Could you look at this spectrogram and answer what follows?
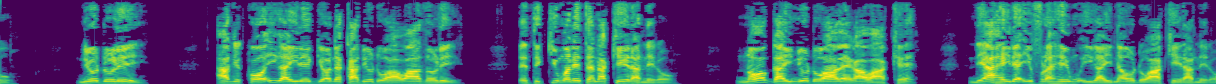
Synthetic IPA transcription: o | neodoɾe | aɣekɔiɣaiɾeɡeɔnɛkaneondowawaðɔɾe | netekiumanetɛnakeːɾaneɾɔ | nɔɡaineondowawɛɣawakɛ | neaɦɛiɾɛʔifuɾaɦemuiɣainaondowakeːɾaneɾɔ

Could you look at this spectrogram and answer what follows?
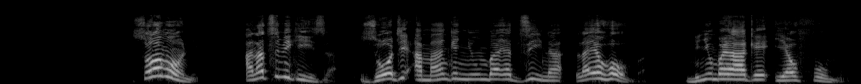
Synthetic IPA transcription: sɔlɔmɔnḭ | anat͡sʰimikiza̰ | zɔt̬iʔamaŋɡɛɲumbajad͡zinalajɛɦɔva | ndiɲumbajak̬ɛjaufuːmu

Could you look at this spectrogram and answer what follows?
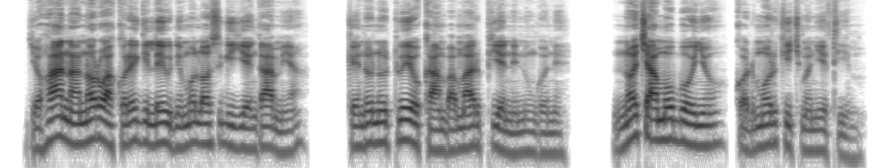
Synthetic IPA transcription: d͡ʒɔɦananɔɾwakɔɾɛɡɪleunimɔlɔsɡijeŋɡamɪa | kendonotwejokambamarpienenuŋɡone | nɔt͡ʃamɔboɲokɔdmɔrkit͡ʃmanjet̪ʰḭm

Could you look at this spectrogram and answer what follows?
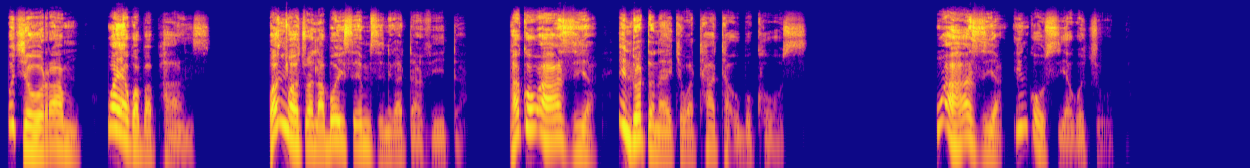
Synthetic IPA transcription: ud̥ʒ̥ʱɛhɔramu | wajaɣwaβapʰaːnt͡sʼi̥ | waŋ͡ǀʱwat͡ʃʼwalaɓojisɛem̩ziniɣad̥ʱaviːd̥ʱa | ŋakʰɔuaɦazija | indʱɔd̥ʱanajakʰɛwatʰatʰauβukʰoːsi̥ | uaɦazijaiŋkʼosijaɣod̥ʒ̥ʱṵːd̥ʱa

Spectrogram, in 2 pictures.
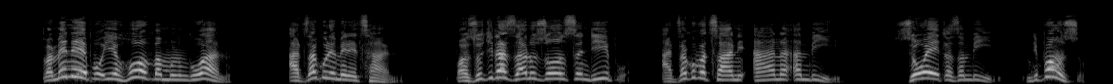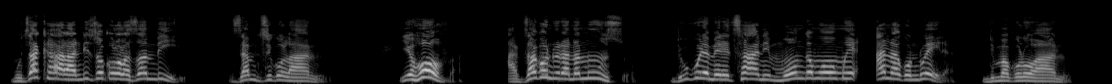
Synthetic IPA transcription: pamɛnɛpɔjɛɦɔvamuluŋɡuwanu | ad͡zak̬ulɛmɛɾɛt͡sʰa̰ni | pazɔt͡ʃitazanuzɔnsɛndipɔ̰ | ad͡zak̬upat͡sʰanianaʔambiɾḭ | z̥ɔwɛtazambiɾi | ndipɔnsɔ̥ | mud͡zakʰalandizɔkɔlɔlazambiɾi | zam̩d͡zikɔlaːnu | jɛɦɔva̰ː | d͡zakɔndwɛɾananunsɔ | ndikukulɛmɛɾɛt͡sʰanimɔŋɡamɔmwɛanakɔndwɛɾa̰ | ndimak̬ɔlɔaːnṵ

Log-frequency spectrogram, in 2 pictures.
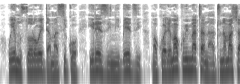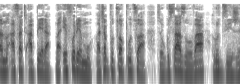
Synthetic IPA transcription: uje̞muso̞ɾo̞we̞dʱamasiko̞ | iɾe̞zin̤iɓe̞ːd͡zi | mako̞ɾe̞makumimatan̤atunamaʃanuʔasatiape̞ːɾaʋaʔefuɾe̞muʋat͡ʃaput͡swaput͡swaʐ̥o̞k̬usazo̞ʋarud͡ziːʐe

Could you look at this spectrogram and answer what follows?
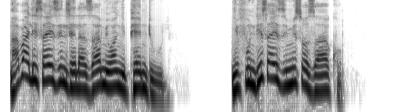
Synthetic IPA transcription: ŋaβalisaizind͡ɮʱɛlazamiwaŋipʰendʱuːla | ŋifundʱisaizimisɔzaːkʰɔ̰

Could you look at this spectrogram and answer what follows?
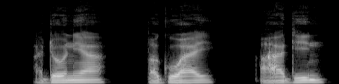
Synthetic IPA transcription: adonia | b̥ɐɡuwaj | adin

